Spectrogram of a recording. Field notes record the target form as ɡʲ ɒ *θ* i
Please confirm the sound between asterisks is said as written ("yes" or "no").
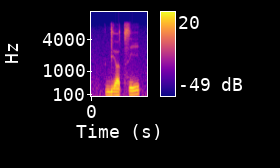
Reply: no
